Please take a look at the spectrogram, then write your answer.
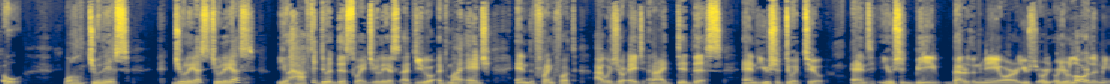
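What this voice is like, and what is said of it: Fake German accent. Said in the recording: “that was my fake German accent ... I can do it better ... he really can”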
